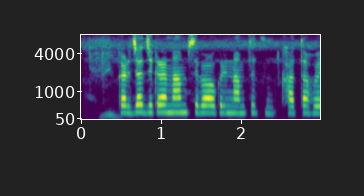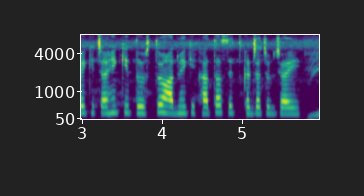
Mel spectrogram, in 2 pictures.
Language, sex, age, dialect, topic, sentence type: Bhojpuri, female, 25-30, Southern / Standard, banking, question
